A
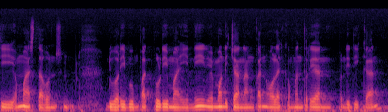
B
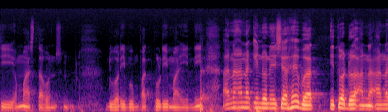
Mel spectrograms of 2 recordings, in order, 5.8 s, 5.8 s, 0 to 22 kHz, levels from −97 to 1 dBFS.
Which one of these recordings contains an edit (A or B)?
B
